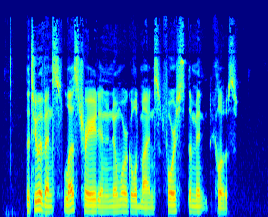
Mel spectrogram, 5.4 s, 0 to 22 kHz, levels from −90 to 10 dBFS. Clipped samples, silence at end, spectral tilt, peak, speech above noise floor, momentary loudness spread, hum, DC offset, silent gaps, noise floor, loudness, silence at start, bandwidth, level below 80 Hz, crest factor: under 0.1%; 0.65 s; -3 dB/octave; -2 dBFS; 52 dB; 9 LU; none; under 0.1%; none; -71 dBFS; -20 LUFS; 0.55 s; 16.5 kHz; -62 dBFS; 20 dB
